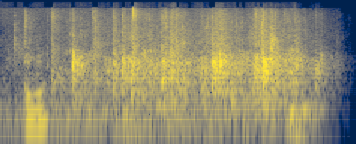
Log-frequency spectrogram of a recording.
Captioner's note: applause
